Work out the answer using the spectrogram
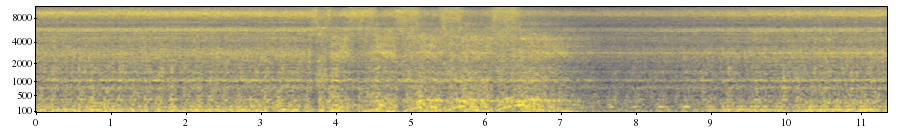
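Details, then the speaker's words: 440 big-block Mopar, last on the road in 1995, first run after 20+ years: loping but fairly even V8 idle with a brief midway rev, settling smoothly; runs pretty good. "so I think it's gonna turn out fine runs pretty good"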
